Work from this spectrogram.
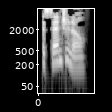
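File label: "ascensional", British English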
